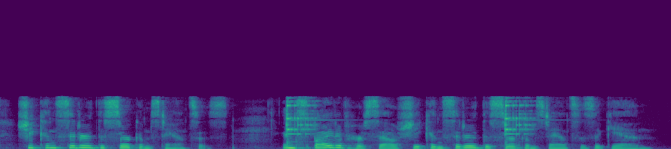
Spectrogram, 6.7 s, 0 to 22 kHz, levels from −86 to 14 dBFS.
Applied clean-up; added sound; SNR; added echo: neural mask model RNNoise.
